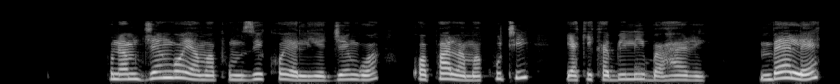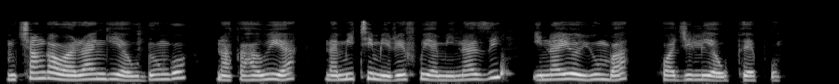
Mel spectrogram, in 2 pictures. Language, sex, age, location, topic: Swahili, female, 25-35, Mombasa, government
